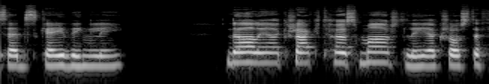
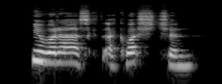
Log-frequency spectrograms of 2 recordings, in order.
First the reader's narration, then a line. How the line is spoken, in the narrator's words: she said calmly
